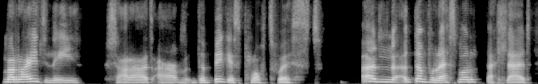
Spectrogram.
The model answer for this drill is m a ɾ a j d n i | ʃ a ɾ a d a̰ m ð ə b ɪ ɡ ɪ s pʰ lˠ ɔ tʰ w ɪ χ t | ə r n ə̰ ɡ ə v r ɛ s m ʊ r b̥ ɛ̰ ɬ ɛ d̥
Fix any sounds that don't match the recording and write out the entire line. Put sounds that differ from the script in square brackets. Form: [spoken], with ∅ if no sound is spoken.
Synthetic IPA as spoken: m a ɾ a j d n i | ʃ a ɾ a d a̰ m ð ə b ɪ ɡ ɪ s pʰ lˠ ɔ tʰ w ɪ [s] t | ə [∅] n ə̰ ɡ ə v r ɛ s m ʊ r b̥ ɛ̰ ɬ ɛ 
